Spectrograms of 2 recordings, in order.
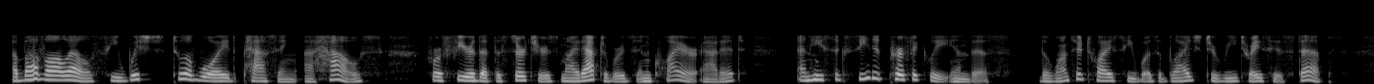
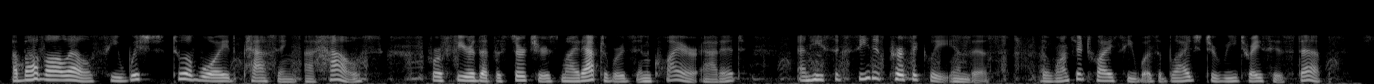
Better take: first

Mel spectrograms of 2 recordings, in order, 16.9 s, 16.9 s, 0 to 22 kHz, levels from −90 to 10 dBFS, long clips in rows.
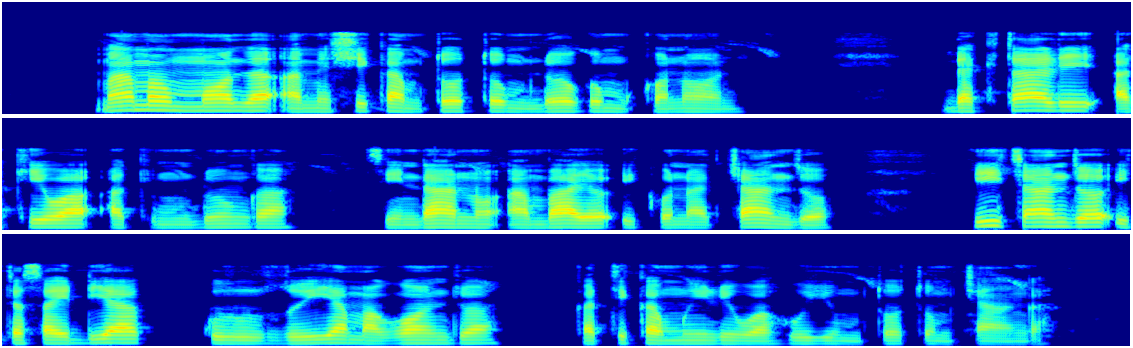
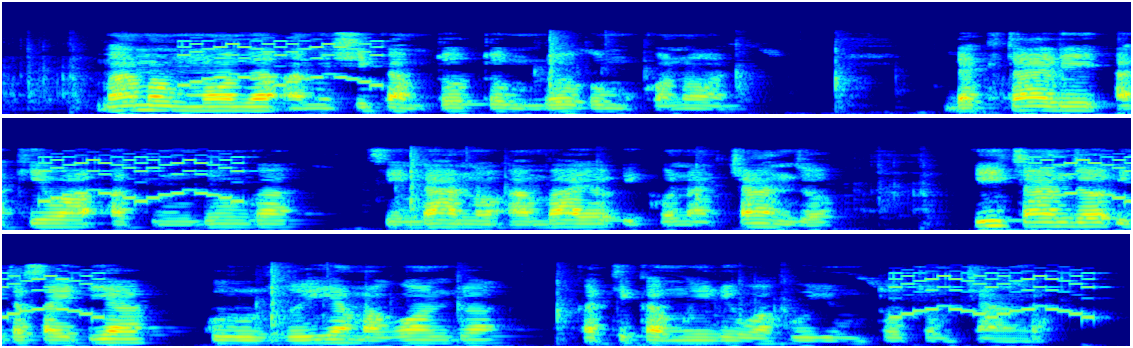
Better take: first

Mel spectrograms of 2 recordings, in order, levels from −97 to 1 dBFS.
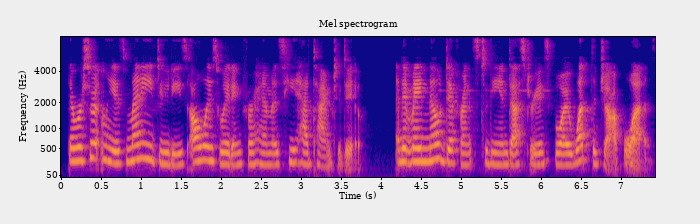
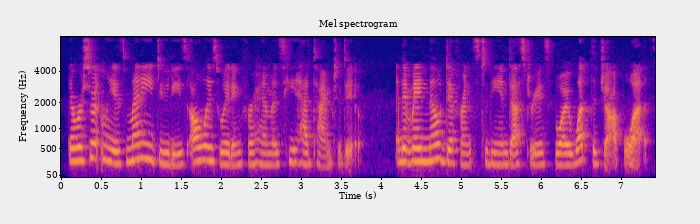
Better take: second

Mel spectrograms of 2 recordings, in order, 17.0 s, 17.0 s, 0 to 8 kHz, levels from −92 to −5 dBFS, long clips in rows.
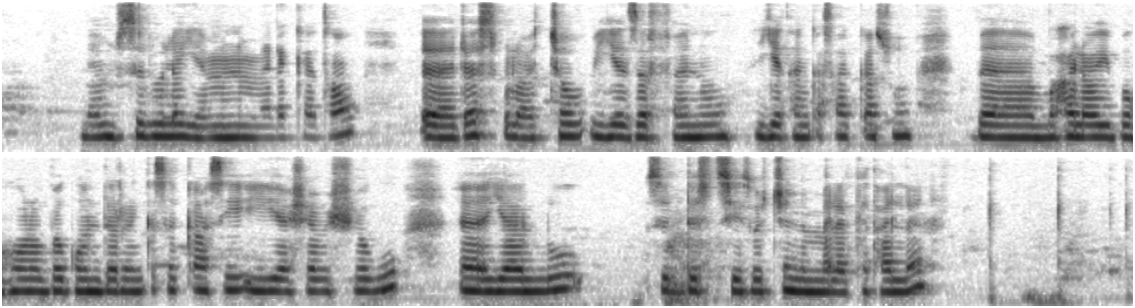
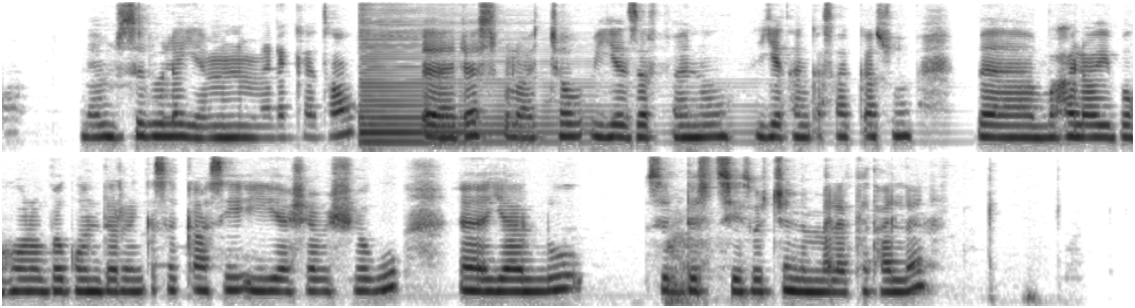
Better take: first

